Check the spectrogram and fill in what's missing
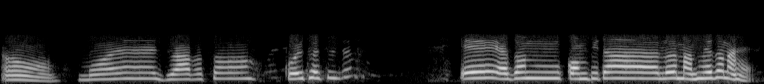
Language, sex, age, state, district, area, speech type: Assamese, female, 45-60, Assam, Golaghat, rural, conversation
